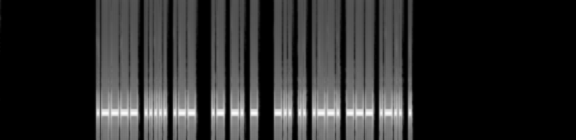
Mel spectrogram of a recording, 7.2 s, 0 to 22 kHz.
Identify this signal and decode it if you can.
Morse code, heard as a keyed tone, about 40 wpm, 700 Hz. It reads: 15W ANT DIPOLE
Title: Common QSO Phrases Encore 40wpm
